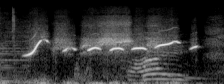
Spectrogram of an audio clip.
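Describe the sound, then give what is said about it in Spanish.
A person whistles a short, lilting tune of several quick rising and falling notes, fairly loud, with faint background murmur underneath. “Cuando paso por tu casa y te chiflo.”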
